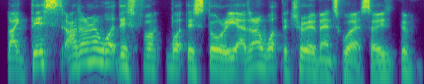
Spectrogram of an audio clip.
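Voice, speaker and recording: A man's voice: a little high, expressive, brisk, no echo. A man co-hosting a music podcast, rambling and reading lyrics aloud. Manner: rambling, restarts, reads out lyrics. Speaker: podcast co-host. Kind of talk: casual chat.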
